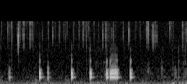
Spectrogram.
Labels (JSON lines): {"label": "biophony, knock croak", "recorder": "SoundTrap 300"}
